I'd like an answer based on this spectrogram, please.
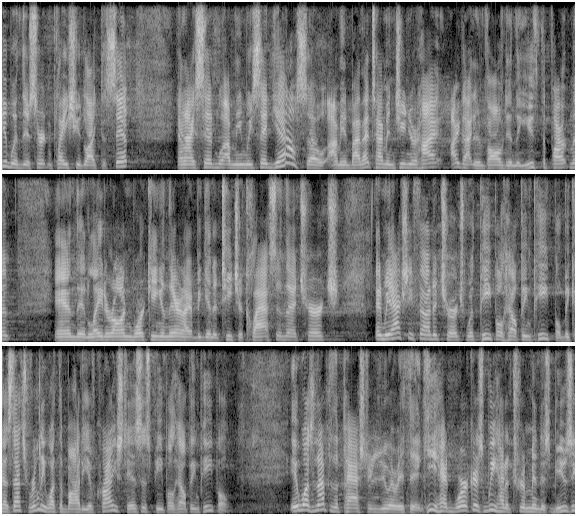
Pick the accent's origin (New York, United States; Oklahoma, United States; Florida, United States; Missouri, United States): Oklahoma, United States; Tulsa; also born or lived in Kiefer, Oklahoma / Independence, Kansas / Sapulpa, Oklahoma; I'm from Tulsa, Oklahoma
